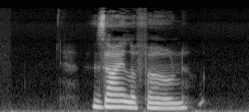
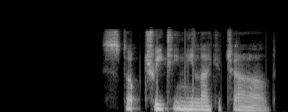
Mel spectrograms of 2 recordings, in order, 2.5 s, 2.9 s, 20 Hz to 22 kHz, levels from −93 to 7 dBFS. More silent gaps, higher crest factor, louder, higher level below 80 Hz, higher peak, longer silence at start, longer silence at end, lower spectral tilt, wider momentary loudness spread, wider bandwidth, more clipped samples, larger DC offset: neither; about the same, 20 dB vs 20 dB; first, -18 LUFS vs -25 LUFS; about the same, -48 dBFS vs -48 dBFS; first, -2 dBFS vs -8 dBFS; about the same, 0.95 s vs 1.05 s; first, 0.45 s vs 0.2 s; about the same, -5 dB/octave vs -5 dB/octave; first, 10 LU vs 5 LU; first, 16 kHz vs 7.8 kHz; neither; neither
